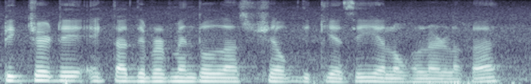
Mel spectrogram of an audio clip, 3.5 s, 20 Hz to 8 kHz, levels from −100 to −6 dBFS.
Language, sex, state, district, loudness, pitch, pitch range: Nagamese, male, Nagaland, Dimapur, -17 LUFS, 135 Hz, 125-140 Hz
